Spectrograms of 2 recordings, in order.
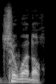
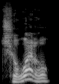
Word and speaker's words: Chiwetel: So, recent insider reports and industry leaks strongly suggest that Chiwetel Ejiofor I know I butchered it. Chiwetel. Yeah, Chiwetel.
